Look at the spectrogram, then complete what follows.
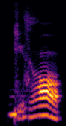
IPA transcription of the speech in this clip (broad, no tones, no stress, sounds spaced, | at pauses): ɡ ḭ z ɣ ɔ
